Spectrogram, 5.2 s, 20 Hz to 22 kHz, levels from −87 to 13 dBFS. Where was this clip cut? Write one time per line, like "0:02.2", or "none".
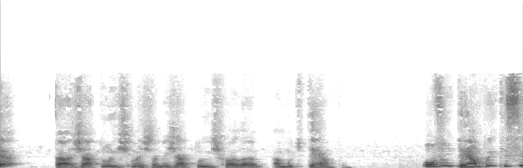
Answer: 0:01.3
